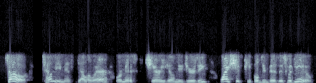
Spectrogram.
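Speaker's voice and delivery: high, sing-song pageant contestant answer; perky contestant selling the company to the judges; beauty pageant contestant. Acted. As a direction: gush it like a beauty queen on stage. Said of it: "imagine her standing up there and saying".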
